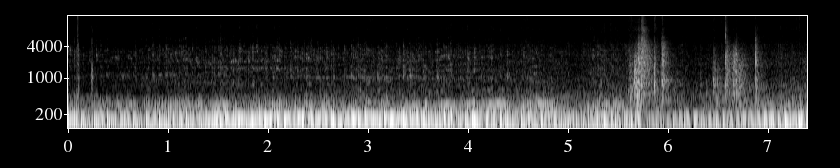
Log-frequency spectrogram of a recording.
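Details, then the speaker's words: 1950 Chevy custom that sat outside 21 years, first run on a small temporary fuel tank with good oil pressure: smooth, even low hum with a couple of light clicks, purring along. Normal running. "listen to that thing run it's just purring just furry it's got good oil pressure and everything"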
